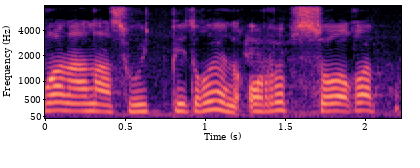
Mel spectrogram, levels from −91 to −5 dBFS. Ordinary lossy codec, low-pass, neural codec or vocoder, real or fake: none; none; codec, 16 kHz, 16 kbps, FunCodec, trained on Chinese and English, 50 frames a second; fake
